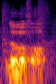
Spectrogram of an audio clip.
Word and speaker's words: Louisville: is louisville kentucky louisville say it right it's not louisville it's not louisville either we say louisville you'll get it if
